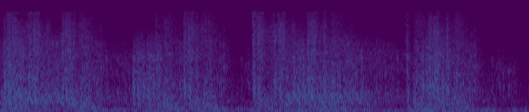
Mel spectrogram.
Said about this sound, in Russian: И почти сразу прозвучал далекий взрыв. Сработала первая растяжка, оставленная нами у двери.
